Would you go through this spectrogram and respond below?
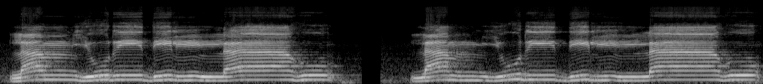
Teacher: আল্লাহ শব্দের লামের ডাইনে জের যদি হয় আল্লাহ শব্দের লাম তখন পাতলা করে পড়তে হয়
